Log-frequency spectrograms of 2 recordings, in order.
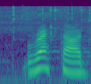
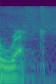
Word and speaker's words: raita: you have this lovely raita dish there. Oh, put that back in. Just get the pronunciation. Is it raita or rec? Raita. Raita. Oh, raita.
